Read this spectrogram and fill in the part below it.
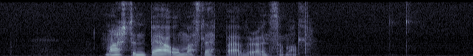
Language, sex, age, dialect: Faroese, female, 15-35, Norðurstreymoy/Eysturoy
